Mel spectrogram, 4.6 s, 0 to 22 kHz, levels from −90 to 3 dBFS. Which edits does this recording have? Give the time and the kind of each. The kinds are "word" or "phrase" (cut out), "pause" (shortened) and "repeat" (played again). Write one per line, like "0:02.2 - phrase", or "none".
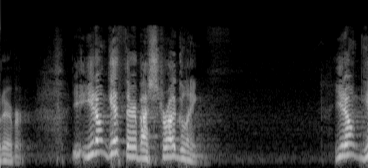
none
